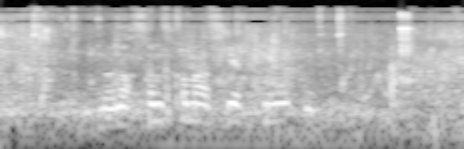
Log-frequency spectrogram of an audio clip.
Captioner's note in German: Wind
